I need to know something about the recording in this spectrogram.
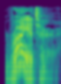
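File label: "rioter", British English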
